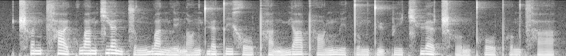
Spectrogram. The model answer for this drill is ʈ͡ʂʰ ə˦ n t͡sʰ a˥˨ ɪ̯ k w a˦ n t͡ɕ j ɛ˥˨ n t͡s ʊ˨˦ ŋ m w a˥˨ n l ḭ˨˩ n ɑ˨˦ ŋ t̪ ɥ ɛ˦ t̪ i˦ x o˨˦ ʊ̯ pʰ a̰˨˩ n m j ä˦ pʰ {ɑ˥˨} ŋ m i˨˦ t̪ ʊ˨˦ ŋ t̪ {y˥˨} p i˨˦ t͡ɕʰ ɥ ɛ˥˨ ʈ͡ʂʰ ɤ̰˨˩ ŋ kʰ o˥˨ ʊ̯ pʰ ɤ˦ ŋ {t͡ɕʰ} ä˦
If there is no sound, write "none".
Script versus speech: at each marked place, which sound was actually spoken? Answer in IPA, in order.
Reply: ɑ˨˦, y̰˨˩, t͡sʰ

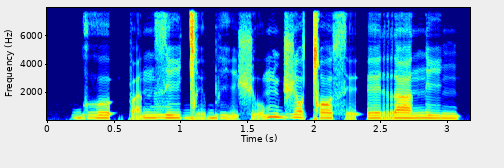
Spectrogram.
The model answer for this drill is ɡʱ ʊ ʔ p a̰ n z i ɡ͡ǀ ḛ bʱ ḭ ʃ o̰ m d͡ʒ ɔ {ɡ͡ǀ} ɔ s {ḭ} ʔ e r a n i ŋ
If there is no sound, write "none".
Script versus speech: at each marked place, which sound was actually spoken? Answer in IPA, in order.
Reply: ǀ, ḛ

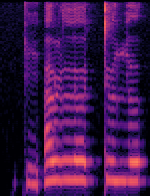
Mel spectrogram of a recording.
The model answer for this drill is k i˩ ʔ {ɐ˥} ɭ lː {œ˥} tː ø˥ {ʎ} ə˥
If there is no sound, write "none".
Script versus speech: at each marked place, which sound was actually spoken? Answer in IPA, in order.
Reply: a˥, œ˥, ʎ

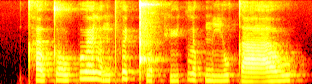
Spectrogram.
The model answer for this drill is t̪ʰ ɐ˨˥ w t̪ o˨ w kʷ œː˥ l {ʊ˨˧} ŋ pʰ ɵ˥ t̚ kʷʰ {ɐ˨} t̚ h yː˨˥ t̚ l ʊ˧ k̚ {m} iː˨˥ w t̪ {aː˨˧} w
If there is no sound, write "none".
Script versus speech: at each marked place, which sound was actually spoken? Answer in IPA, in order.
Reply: ʊ˨˧, ɐ˨˥, m, aː˨˥

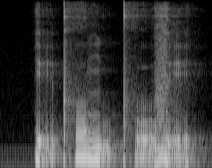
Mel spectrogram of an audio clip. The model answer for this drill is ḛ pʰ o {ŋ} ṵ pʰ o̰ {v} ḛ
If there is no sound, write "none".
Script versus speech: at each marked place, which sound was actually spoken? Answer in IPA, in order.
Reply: ŋ, v

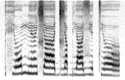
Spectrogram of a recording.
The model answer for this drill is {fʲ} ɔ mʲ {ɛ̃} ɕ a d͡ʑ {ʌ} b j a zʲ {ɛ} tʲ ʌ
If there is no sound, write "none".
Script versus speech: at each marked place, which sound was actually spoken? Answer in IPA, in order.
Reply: fʲ, ɛ̃, a, ɛ

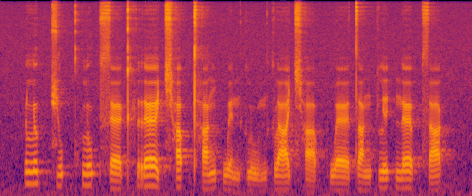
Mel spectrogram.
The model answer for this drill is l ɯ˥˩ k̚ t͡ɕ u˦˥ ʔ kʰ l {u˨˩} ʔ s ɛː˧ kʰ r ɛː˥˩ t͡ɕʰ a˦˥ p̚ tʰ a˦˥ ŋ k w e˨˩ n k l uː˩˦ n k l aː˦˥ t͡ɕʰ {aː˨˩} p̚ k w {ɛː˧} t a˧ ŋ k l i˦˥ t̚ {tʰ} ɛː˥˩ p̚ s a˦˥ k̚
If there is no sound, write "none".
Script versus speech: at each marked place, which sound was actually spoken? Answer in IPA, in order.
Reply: u˥˩, aː˨˩, ɛː˧, n

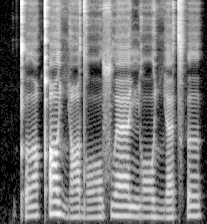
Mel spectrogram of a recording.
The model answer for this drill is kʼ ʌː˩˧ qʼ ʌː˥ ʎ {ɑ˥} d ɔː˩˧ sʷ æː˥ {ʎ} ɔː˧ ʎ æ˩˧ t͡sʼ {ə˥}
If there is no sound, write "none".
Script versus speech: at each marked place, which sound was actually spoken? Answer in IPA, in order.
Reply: ɑ˩˧, ɲ, ə˥

